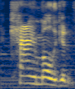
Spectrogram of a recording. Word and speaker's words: Carey Mulligan: to uh Carey Mulligan I believe that's pronounced Carrie Mulligan for carrying this episode's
